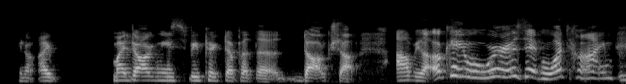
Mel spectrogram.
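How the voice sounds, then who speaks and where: Her tone bright and sharp, a woman with a medium pitch speaks at a moderate pace, making very wide pitch swings and taking long, frequent pauses. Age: 60s. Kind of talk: casual chat.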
